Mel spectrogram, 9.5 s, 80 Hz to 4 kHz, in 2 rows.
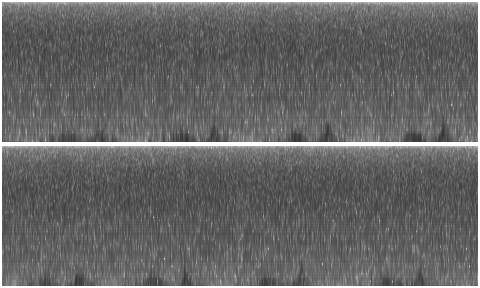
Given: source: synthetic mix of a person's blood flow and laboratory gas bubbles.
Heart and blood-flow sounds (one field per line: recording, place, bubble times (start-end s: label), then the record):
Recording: Doppler ultrasound of blood flow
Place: precordium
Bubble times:
1.52-1.88 s: bubbles
1.96-2.02 s: bubbles
From the record:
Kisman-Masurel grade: 111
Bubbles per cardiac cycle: 1 to 2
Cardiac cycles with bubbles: 1 to 10%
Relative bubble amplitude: barely perceptible (0.100 to 0.250)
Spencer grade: 1 (occasional bubble signal discernible with the cardiac motion signal, with majority of cardiac periods free of bubbles)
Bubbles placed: only in the low amplitude regions of the cardiac cycle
